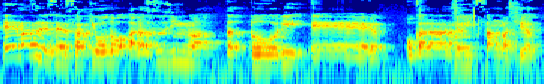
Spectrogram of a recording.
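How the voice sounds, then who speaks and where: Joking guy on a movie podcast, bright high-ish voice, echoey room. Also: fairly quick. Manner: joking, teasing, polite formal phrasing. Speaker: podcast co-host. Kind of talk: casual movie review chat.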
